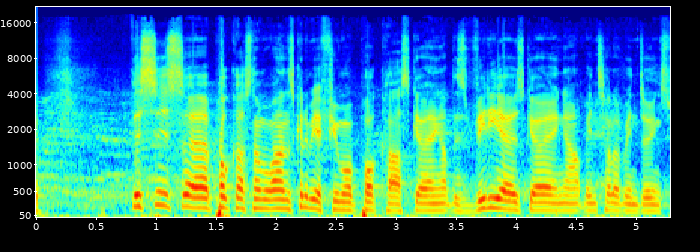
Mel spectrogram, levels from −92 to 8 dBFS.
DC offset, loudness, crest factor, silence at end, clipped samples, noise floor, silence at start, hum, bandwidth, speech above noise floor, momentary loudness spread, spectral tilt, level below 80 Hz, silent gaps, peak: under 0.1%; -13 LUFS; 14 dB; 0 s; under 0.1%; -33 dBFS; 0 s; none; 17.5 kHz; 20 dB; 11 LU; -5.5 dB/octave; -24 dBFS; none; 0 dBFS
